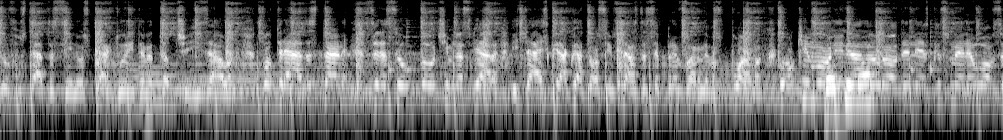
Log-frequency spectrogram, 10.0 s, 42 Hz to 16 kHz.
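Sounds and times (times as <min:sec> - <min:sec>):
man rapping over a hip-hop beat: 0:00.0 - 0:10.0.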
